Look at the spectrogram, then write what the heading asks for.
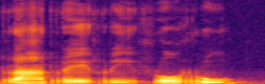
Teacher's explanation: es una vibrante múltiple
